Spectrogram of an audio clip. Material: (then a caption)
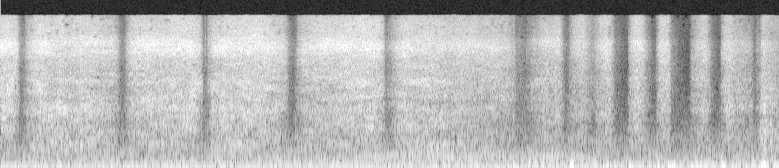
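Cardboard. Long nails rub and scratch a large, flat brown corrugated cardboard sheet with cut circular holes, held up close to the mic. Long, steady, hissy scraping strokes come first, then shorter, quicker scratches, with the sound bright and concentrated in the high frequencies.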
